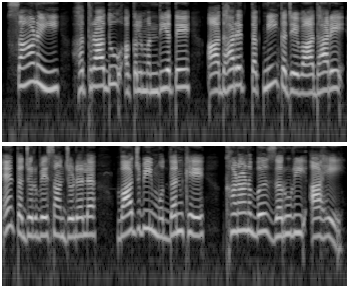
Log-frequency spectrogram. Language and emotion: Sindhi, neutral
